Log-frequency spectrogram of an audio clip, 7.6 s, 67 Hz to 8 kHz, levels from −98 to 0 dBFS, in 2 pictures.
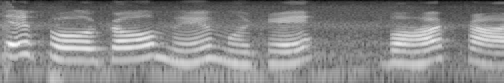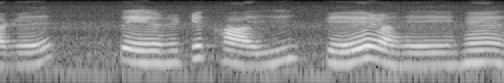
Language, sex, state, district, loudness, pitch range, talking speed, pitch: Hindi, female, Madhya Pradesh, Umaria, -16 LUFS, 205-260 Hz, 85 wpm, 220 Hz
